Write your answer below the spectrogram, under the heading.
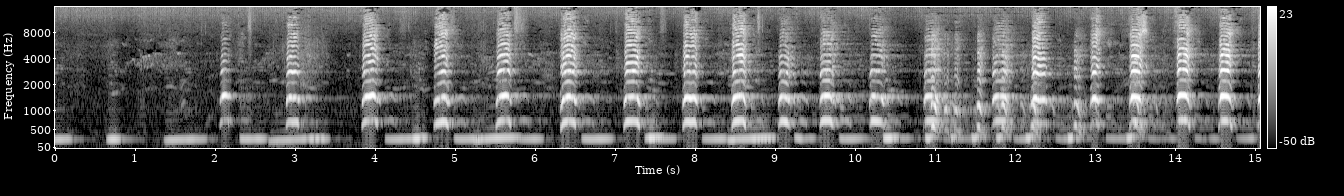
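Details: Pair of zoo siamang gibbons at Zoo de La Flèche singing on a hot summer morning, 6 August 2018: steady low hoots alternating with sharp, rising barks repeated about once a second, growing denser and overlapping toward the end.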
